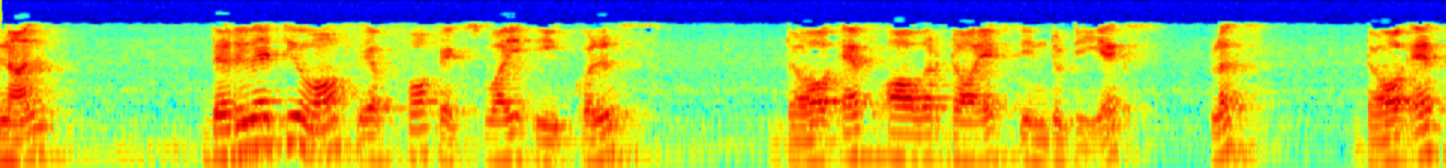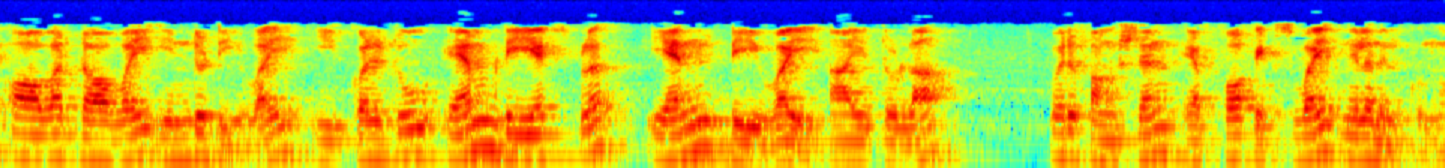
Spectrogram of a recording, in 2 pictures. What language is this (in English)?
Malayalam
